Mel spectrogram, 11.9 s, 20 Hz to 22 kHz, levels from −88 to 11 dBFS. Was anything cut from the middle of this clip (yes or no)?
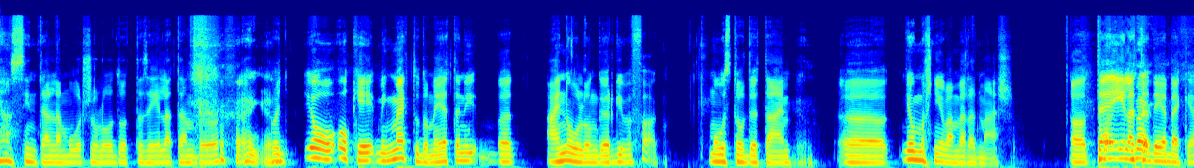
yes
